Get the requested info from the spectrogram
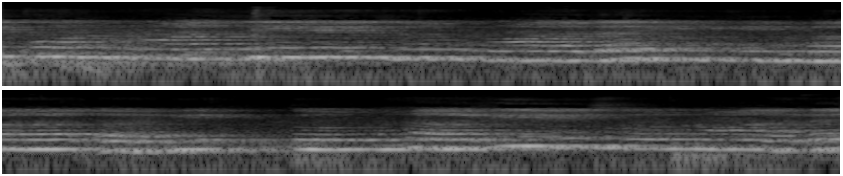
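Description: A group of children singing a devotional sholawat chant together in unison, with long held notes that move slowly from pitch to pitch.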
